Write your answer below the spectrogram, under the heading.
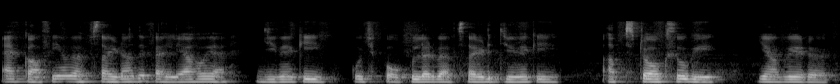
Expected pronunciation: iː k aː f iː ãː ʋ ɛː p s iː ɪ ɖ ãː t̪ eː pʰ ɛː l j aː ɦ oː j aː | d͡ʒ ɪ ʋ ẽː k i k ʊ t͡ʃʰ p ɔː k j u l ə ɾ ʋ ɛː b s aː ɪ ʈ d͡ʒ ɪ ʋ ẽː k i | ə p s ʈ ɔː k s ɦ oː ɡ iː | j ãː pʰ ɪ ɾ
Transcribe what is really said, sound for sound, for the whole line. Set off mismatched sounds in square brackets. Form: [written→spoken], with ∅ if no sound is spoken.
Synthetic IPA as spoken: [iː→ɛː] k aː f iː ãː ʋ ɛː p s [iː→aː] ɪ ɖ ãː t̪ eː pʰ ɛː l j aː ɦ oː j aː | d͡ʒ ɪ ʋ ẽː k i k ʊ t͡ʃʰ p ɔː [k→p] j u l ə ɾ ʋ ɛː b s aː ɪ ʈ d͡ʒ ɪ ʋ ẽː k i | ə p s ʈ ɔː k s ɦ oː ɡ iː | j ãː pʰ ɪ ɾ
